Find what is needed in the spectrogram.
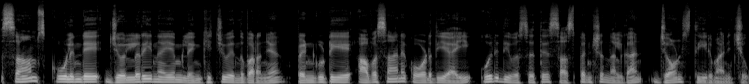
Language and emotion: Malayalam, neutral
